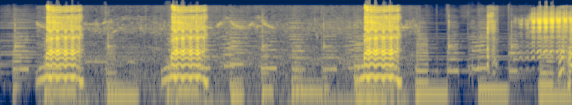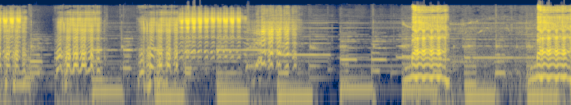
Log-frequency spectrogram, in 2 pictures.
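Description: Loud, wavering goat bleats burst out repeatedly over steady background music.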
